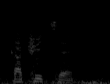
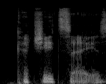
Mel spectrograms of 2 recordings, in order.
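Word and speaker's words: Katowice: Oh, hold on, it's got a little pronunciation thing. Maybe they can tell us. Oh, they even play it. Kachitze. Kachitze? Kachitze. Kachitze is how that's said.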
